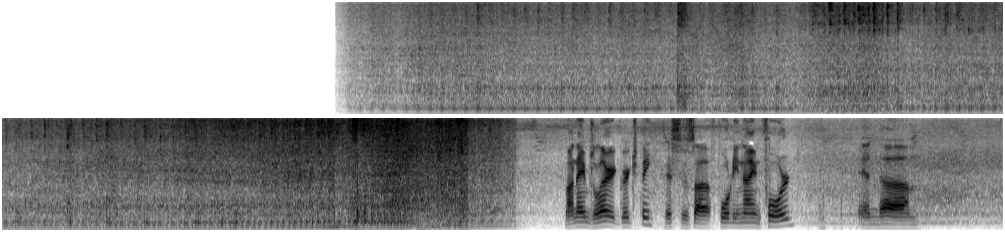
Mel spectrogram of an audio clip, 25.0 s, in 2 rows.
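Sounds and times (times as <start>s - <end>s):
car engine idling: 4.3s - 19.0s.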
